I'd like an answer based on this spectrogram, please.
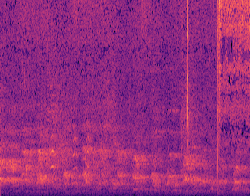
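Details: Chimpanzees at Tama Zoo, Japan, going back into their sleeping quarters, giving a run of repeated hoarse, wavering cries with strong overtones, about six bursts over five seconds, ending with a sharp click or bang.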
